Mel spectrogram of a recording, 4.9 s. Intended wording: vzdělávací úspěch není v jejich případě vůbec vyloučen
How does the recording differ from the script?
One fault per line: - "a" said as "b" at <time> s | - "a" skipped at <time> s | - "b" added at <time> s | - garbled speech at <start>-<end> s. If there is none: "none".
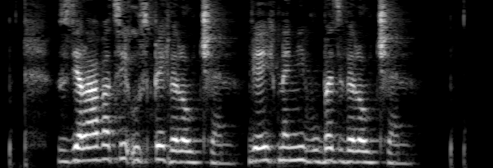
- "není" said as "vyloučen" at 1.7 s
- "případě" said as "není" at 2.8 s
